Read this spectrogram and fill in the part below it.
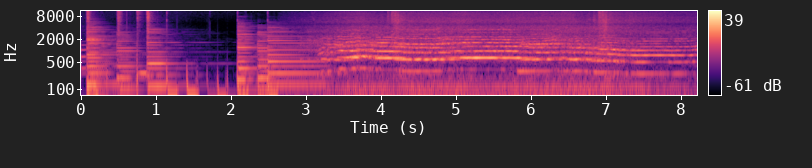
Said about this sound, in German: Und das, was ihr da gerade hört, ist der Muezzinruf in Doha, der Hauptstadt von Katar.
